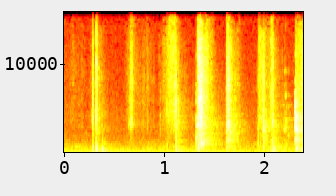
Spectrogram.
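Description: A deck of spiritual oracle cards is shuffled by hand in soft, quiet riffling bursts at irregular intervals, close by, with no talking.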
